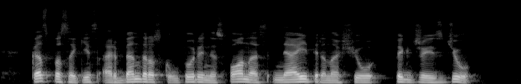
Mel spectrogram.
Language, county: Lithuanian, Kaunas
